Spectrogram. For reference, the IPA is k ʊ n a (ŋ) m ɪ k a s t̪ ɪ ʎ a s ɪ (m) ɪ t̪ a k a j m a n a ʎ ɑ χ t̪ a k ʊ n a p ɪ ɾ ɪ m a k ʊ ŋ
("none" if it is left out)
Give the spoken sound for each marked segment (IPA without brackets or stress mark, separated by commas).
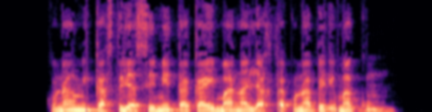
ŋ, m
